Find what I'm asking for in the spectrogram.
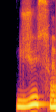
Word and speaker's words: Jusant: Ah, ich habe jetzt gerade noch mal mir das abspielen lassen, wie man äh, Juicent ausspricht, und zwar Juicent. Jusson. Wenn man es wenn man's wirklich äh, französisch aussprechen möchte.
